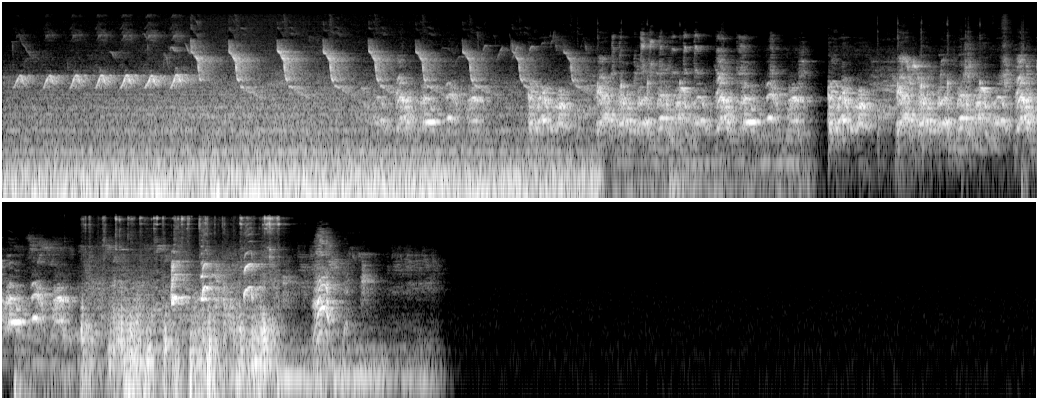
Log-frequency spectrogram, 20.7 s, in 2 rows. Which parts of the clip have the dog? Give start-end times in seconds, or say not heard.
3.5-13.8.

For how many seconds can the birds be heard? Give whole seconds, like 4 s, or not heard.
15 s.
